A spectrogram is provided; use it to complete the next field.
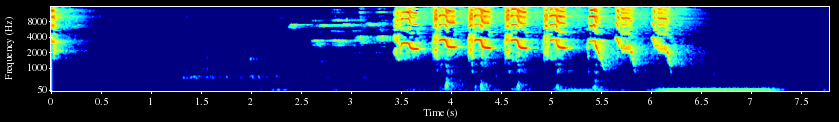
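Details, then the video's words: Small common myna calling: after near silence, eight loud grating notes come at roughly three per second, followed by a steady low hum. "Mynah Bird (Acridotheres tristis), Little Mynah Bird making Noise"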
